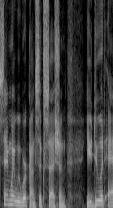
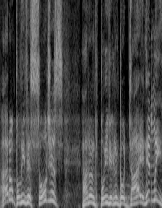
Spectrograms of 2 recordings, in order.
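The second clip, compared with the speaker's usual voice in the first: very high, furious, angry scolding tone; 12 semitones higher than usual. Recalling how they drove him crazy, the speaker imitates Gene Saks getting mad. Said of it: "he'd get real red in the face and say".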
